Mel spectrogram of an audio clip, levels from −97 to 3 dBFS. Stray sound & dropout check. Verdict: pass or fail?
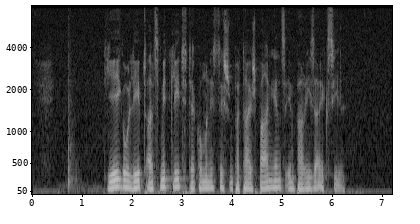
fail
